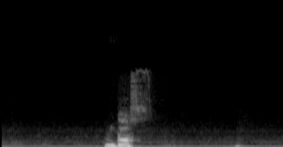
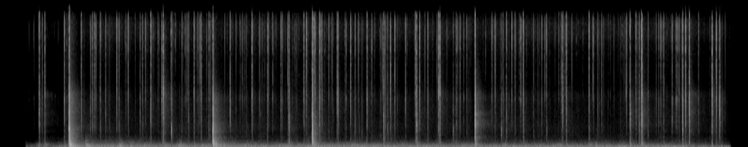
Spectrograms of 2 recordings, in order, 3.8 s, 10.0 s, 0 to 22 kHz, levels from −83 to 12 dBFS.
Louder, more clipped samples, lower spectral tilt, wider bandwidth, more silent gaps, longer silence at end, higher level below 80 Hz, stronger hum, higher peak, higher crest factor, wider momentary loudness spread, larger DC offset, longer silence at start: first, -19 LUFS vs -34 LUFS; neither; first, -7.5 dB/octave vs -3 dB/octave; second, 12 kHz vs over 20 kHz; neither; first, 0.55 s vs 0.25 s; about the same, -58 dBFS vs -62 dBFS; neither; about the same, -6 dBFS vs -4 dBFS; second, 20 dB vs 32 dB; first, 23 LU vs 12 LU; neither; first, 1.4 s vs 0.4 s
